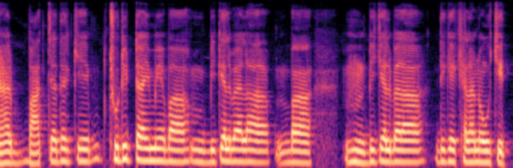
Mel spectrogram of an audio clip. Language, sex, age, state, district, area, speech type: Bengali, male, 18-30, West Bengal, South 24 Parganas, rural, spontaneous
